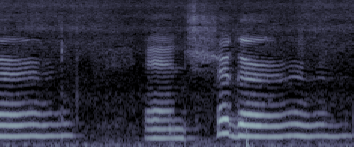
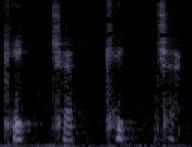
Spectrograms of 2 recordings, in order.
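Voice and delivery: whisper; 6 semitones lower, 17 dB quieter, faster than usual. Real, not acted. Whispered check.

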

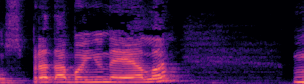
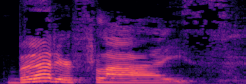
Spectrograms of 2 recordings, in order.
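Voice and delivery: slow teaching; 4 semitones lower, much slower than usual. Shown as a demonstration. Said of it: "models the word slowly".

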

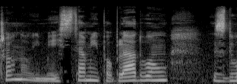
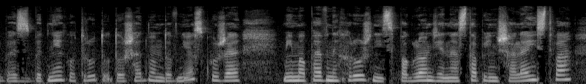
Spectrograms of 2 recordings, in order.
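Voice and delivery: ordinary delivery, nothing marked

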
